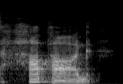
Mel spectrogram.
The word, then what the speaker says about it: Hauppauge: And I will say the most impressive thing that you just did was you actually pronounced Hauppauge correctly. That I have to ask, did my team coach you on that? Or did you actually know what Hauppauge is? Because that was impressive.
